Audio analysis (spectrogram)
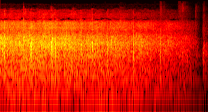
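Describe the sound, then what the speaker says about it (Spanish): Short burst of audience applause welcoming guests onto a stage, moderately loud at first and fading out toward the end. "Por favor, reciban con un aplauso a Rodolfo Luis Vigo, Edgar Morin"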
